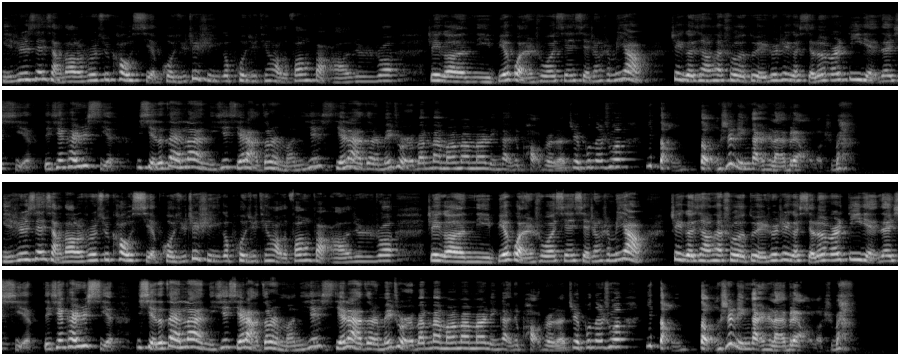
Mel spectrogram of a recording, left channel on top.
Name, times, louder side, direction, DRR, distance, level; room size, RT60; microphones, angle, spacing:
voice 1, 0.0-17.5, right 4 dB, 45° right, 0.6 m, -23 dB
10.5 x 5.1 x 3.8 m
head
